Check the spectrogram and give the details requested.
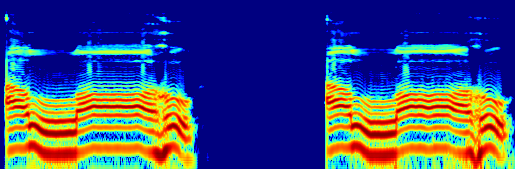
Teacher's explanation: উচ্চারণ হয়ে যাবে। আল্লাহু এই লামকে ল বলে পড়তে হবে। কারণ আল্লাহ শব্দের আগের হারফে জবর হইলে এই লামকে ল অর্থাৎ মোটা করিয়া পড়িতে হয়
